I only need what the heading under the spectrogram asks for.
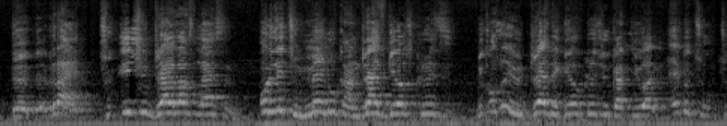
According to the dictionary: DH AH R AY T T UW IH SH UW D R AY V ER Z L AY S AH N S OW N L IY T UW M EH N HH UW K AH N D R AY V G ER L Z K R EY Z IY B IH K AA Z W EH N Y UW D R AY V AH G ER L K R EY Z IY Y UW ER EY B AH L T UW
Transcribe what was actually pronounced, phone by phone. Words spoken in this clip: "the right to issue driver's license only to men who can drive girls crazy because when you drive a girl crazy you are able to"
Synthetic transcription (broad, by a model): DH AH R AY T T UW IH SH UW D R AY V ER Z L AY S AH N S OW N L IY T UW M EH N HH UW K AH N D R AY V G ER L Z K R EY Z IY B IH K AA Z W EH N Y UW D R AY V AH G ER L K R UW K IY Y UW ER EY B AH L T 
